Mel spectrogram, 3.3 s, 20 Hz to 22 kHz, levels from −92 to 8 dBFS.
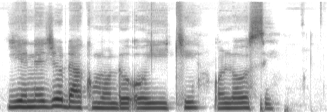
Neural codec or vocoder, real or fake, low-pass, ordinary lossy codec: codec, 44.1 kHz, 2.6 kbps, SNAC; fake; none; none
